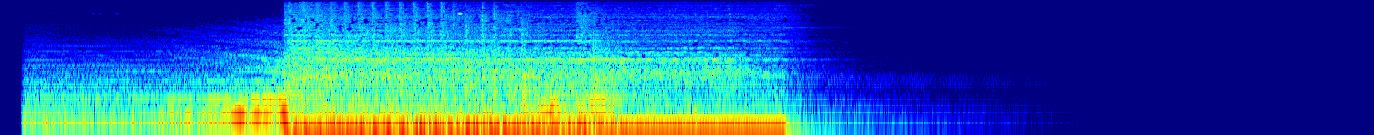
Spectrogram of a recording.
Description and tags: Cluster in D-major
Horror cluster sound accent in D-major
